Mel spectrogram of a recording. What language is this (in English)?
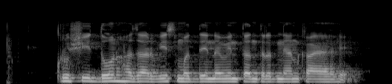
Marathi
